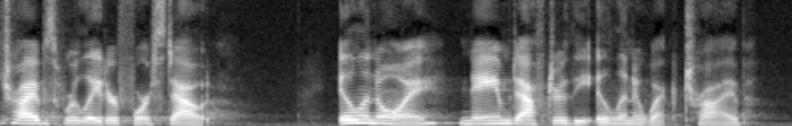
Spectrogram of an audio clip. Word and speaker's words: Illinois: Illinois named after the Illino tribe. The S is silent.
